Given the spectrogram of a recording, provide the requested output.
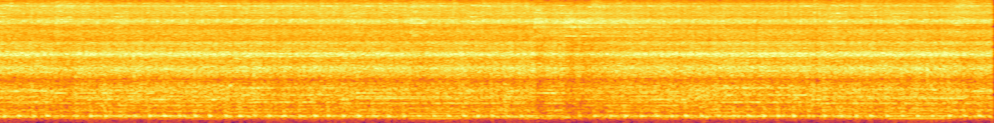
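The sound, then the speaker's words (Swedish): A harsh, dense music riff grinds on relentlessly and loudly, its abrasive, distorted texture repeating in a hammering, anxious loop with no voices over it. “Lyssna på den här ångestskapande riffen som kommer här nu.”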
